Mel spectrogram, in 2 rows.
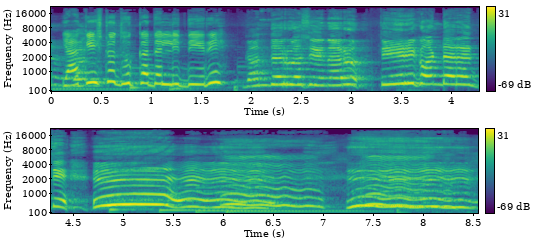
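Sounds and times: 
speech: 0.2s - 6.6s, 7.2s - 8.0s
king crying in wailing sobs: 4.9s - 8.5s.

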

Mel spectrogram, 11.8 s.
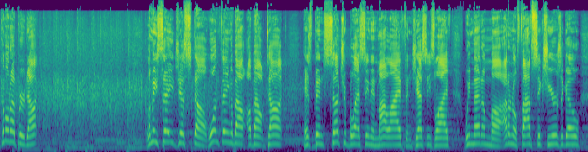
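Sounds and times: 
speech: 0.0s - 0.9s, 2.9s - 11.7s
audience applause: 0.0s - 5.9s.

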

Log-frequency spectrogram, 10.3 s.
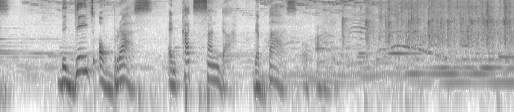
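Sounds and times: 
speech: 1.2s - 7.0s
audience clapping: 6.5s - 10.2s.

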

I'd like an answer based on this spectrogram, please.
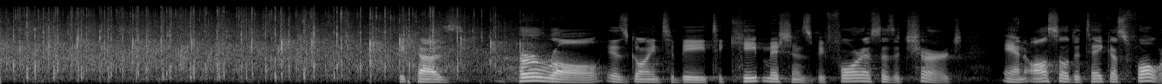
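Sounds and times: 
audience applause: 0.0s - 5.6s
speech: 4.0s - 4.6s, 5.2s - 11.6s.

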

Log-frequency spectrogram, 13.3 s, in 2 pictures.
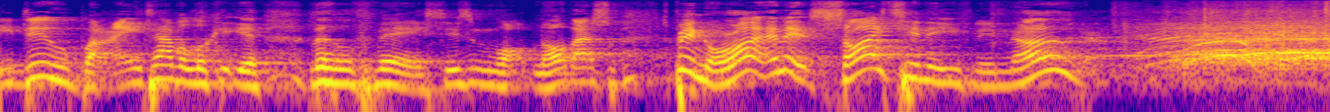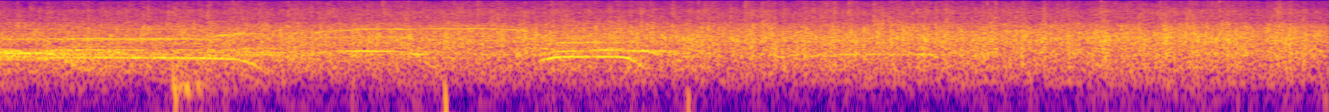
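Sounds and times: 
speech: 0.0s - 6.3s
audience applauding: 5.6s - 13.2s.

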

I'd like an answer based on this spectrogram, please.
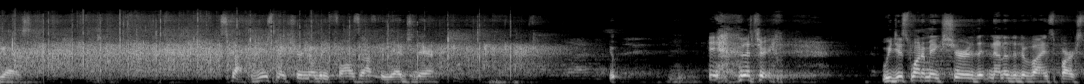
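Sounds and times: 
audience applause: 0.0s - 5.7s
speech: 2.5s - 4.6s, 6.1s - 8.0s, 8.8s - 10.8s.

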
